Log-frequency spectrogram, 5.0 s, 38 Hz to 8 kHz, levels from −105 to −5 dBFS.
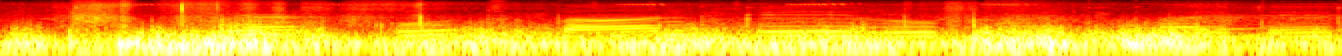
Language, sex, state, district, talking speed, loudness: Hindi, male, Madhya Pradesh, Umaria, 95 wpm, -18 LUFS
